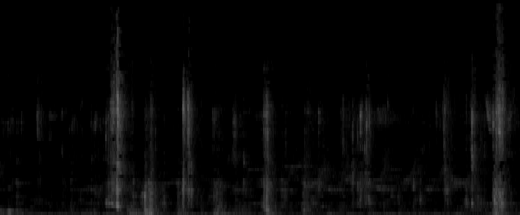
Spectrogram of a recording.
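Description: Close-up eating sounds of people eating by hand: chewing and mouth smacks, with a handful of brief, sharp smacking clicks spread through.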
